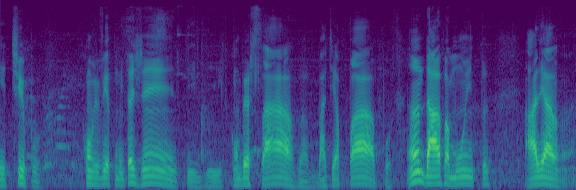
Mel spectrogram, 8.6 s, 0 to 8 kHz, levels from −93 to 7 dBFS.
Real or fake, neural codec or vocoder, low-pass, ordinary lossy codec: real; none; 7.2 kHz; none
